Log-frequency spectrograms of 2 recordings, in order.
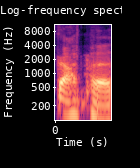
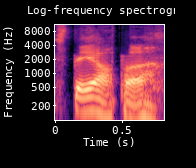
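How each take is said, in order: First: The first vowel is one plain sound. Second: The first vowel glides into a second sound. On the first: This is how the name should be said. The speaker calls it right. "who should be pronounced Stapa" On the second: This is how people in the show say it. The speaker calls it wrong. "they're all going Stayapa"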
